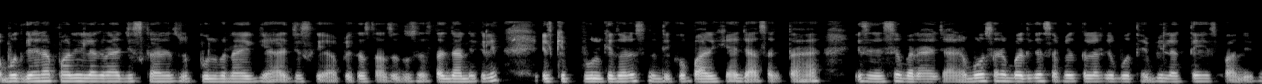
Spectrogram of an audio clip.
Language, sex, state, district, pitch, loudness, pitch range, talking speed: Hindi, male, Uttar Pradesh, Etah, 140 Hz, -19 LUFS, 130-145 Hz, 260 wpm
